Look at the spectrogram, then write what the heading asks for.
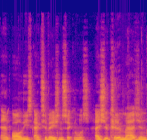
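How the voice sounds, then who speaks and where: A man speaks with a non-native accent at a fairly high pitch. Noticeable background noise runs under his voice. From outside America. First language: not English. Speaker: gaming tutorial creator. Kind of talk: tutorial. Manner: casual, hesitant with fillers.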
